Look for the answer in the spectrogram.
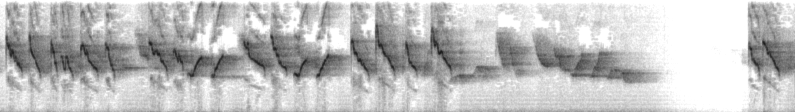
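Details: Intense gacor ngalas song of a white-eye. Rapid high chattering whistles pour out for about six seconds, trail off into softer slurs, fall silent, then resume abruptly.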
